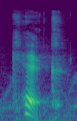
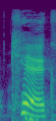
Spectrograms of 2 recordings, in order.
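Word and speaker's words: Kik: And his response for us was an app called Kick.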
